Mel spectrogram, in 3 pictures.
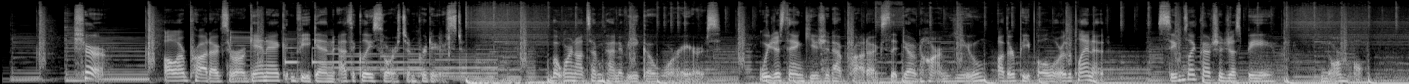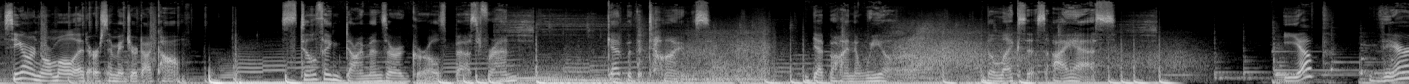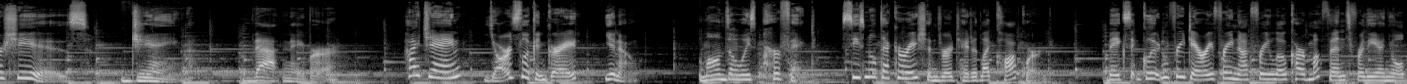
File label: General American - Commercial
